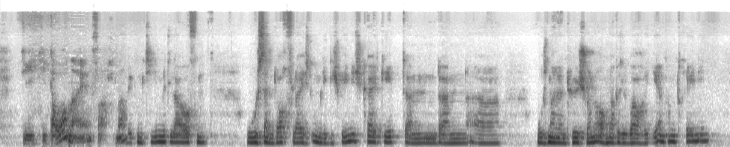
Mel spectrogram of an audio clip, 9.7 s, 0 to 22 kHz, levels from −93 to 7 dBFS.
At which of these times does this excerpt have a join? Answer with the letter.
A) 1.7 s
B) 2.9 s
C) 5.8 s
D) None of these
A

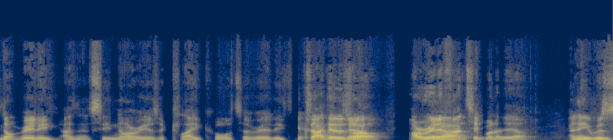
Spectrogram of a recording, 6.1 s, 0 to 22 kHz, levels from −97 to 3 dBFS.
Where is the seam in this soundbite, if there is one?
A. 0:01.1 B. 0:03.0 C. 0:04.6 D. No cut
B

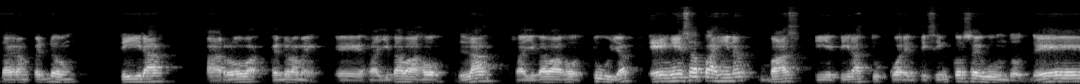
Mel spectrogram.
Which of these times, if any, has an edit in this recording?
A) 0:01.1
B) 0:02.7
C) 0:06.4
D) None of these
C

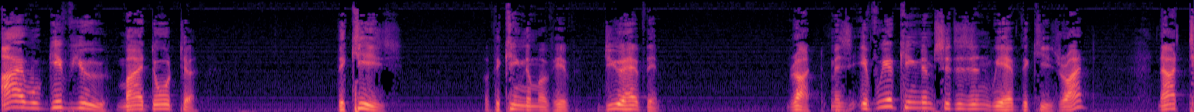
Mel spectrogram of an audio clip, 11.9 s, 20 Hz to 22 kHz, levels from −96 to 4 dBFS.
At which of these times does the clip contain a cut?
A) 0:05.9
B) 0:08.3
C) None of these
B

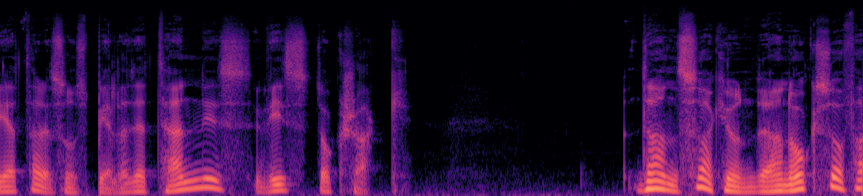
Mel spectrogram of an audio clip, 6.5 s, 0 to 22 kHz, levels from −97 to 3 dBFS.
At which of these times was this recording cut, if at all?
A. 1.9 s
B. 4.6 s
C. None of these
A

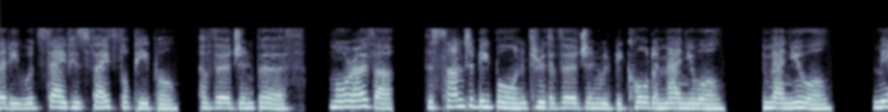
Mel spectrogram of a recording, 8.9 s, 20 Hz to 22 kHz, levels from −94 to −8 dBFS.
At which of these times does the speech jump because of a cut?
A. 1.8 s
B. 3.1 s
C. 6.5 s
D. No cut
A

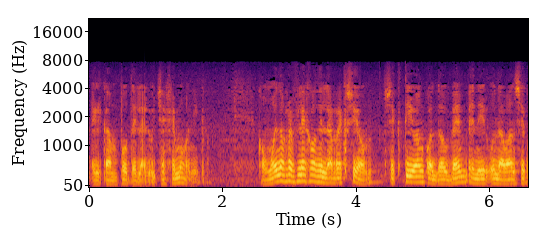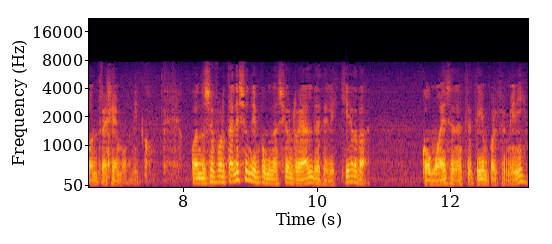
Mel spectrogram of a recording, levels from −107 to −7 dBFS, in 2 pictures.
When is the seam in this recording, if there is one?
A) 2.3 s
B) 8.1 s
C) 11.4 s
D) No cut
B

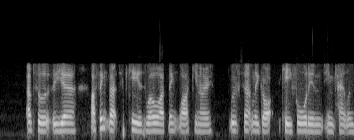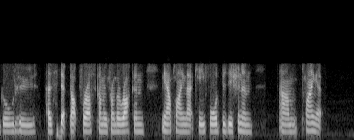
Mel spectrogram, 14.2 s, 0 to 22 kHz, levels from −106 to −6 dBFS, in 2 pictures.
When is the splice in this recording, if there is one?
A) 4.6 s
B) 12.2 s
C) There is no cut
A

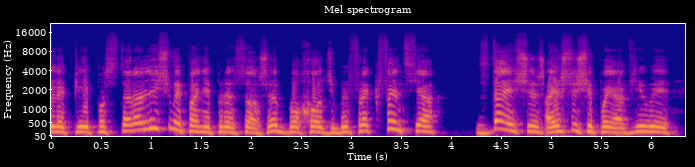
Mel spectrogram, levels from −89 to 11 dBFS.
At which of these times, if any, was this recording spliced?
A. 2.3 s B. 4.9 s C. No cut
B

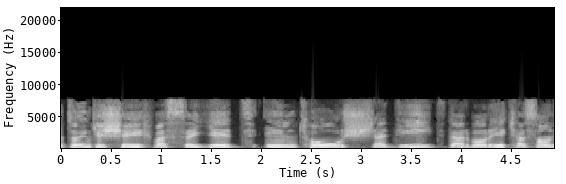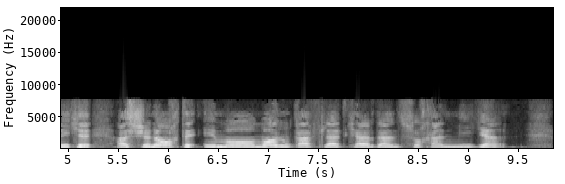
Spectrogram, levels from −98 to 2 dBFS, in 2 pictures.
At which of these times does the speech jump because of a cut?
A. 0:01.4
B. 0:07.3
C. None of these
C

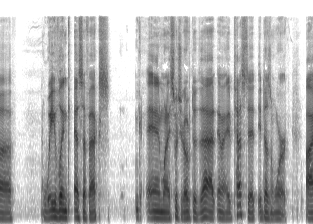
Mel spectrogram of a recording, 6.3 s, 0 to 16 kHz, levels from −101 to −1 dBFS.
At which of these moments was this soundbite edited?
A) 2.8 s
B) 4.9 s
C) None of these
A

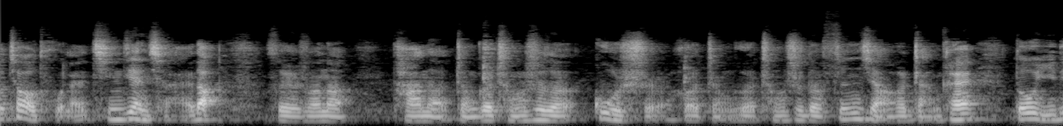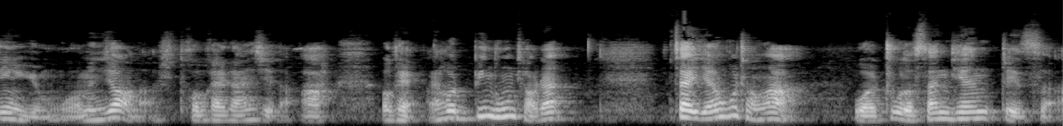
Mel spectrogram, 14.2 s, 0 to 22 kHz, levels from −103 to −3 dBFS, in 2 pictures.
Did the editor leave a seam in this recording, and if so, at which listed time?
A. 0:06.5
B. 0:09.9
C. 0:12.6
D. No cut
B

